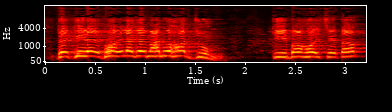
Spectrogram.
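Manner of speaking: high-pitched outburst, dropping at the end; dramatic exclamation. Acted. Poet reacting to a frightening crowd, high dramatic exclamation. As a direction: lift the whole line high in theatrical alarm.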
